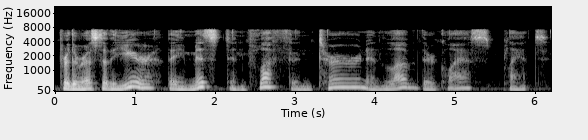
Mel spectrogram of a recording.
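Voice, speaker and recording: An older man reading a children's picture book aloud in an expressive way, with dramatic pauses and emphasis. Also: medium pitch, slightly rough, muffled recording. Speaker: reader of children's picture books. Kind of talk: animated storybook read-aloud.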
